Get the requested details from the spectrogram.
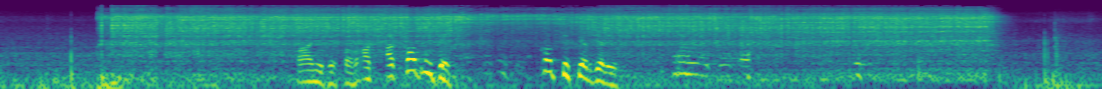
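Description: An electric arc welder crackles and hisses steadily.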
